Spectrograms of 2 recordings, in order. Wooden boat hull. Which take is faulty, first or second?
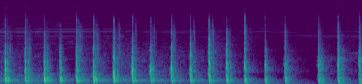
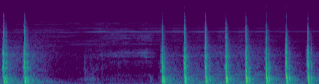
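second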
